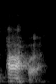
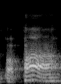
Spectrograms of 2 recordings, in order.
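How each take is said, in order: First: The stress is on the first syllable. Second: The stress is on the second syllable. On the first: It means potato. "papa is pronounced with the emphasis on this first one" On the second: It means dad. "shift the emphasis to the second one"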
